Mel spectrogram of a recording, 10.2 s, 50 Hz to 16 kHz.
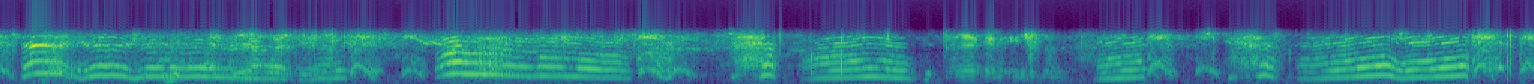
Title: Crying baby dec 6'08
